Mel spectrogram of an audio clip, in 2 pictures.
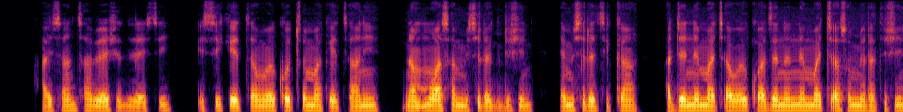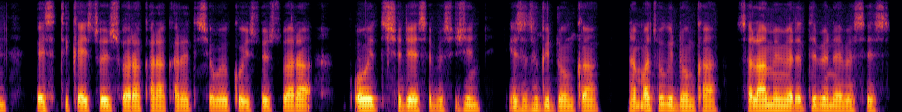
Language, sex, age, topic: Gamo, male, 18-24, government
